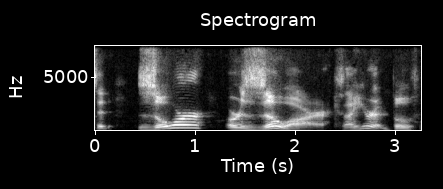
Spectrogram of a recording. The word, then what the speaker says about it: Zor: Do you pronounce it zor or zor? Because I hear it both ways. I usually say zor like it rhymes with sore because that's how I interpret it because zor soarses through the air.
